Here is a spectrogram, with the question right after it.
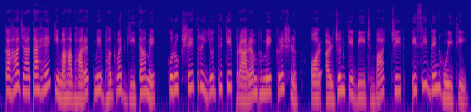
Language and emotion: Hindi, neutral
